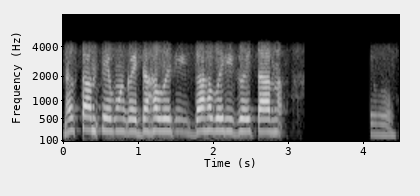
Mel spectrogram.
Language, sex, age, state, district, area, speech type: Kashmiri, female, 45-60, Jammu and Kashmir, Srinagar, urban, conversation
